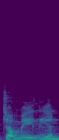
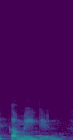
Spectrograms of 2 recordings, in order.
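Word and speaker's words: chameleon: इसको आप में से बहुत सारे बच्चे चमेलियन पढ़ते हैं, इट्स नॉट चमेलियन, इसको करेक्ट प्रोनाउंसिएशन है कमेलियन।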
